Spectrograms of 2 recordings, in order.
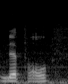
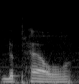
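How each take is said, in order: First: It is said like the English word 'nipple'. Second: It is said unlike the English word 'nipple'. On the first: The speaker calls it wrong. "Not nipple" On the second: The speaker calls it right. "I think that's how you pronounce that"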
